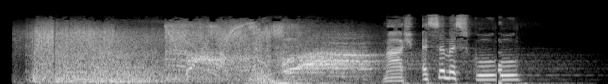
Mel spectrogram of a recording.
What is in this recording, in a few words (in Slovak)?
sms hlásky cz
